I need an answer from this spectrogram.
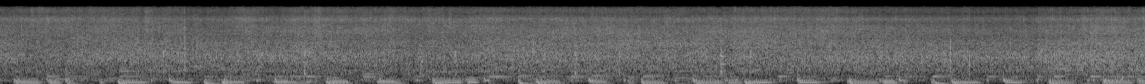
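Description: Fish cakes and vegetables sizzling steadily in a frying pan in a bubbling chili-soy sauce as they are stir-fried with a spatula and wooden spoon, over background music with a bass line.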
